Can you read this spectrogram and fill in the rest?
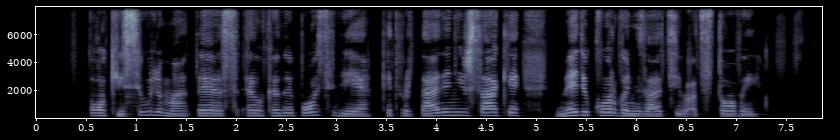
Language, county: Lithuanian, Utena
